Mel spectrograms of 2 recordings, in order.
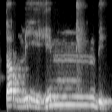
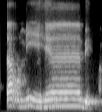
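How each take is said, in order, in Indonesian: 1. Bibir dirapatkan rapat pada huruf m. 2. Bibir membuka celah lebar sehingga udara keluar. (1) "Terlalu merapatkan kedua bibir jika memilih idbaq" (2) "celah yang terlalu lebar ... Anginnya keluar semua"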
